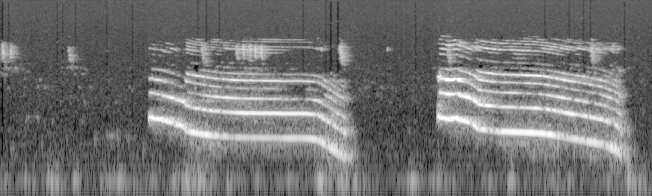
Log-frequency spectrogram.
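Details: Two domestic cats meowing very loudly, giving two long drawn-out wails of about three seconds each, steady then falling sharply at the end, separated by a short quiet pause.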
